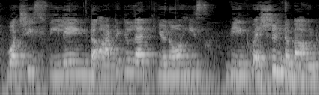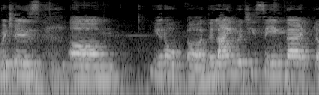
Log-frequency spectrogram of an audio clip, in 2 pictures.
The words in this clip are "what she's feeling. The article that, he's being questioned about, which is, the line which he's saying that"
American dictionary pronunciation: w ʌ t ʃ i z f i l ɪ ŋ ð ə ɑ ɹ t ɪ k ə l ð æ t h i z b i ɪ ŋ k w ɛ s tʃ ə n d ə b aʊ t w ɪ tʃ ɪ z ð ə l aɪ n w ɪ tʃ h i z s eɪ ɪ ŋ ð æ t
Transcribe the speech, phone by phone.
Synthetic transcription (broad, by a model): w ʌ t ʃ i z f i l ɪ ŋ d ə ɑ ɹ t ɪ k ə l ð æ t h i z b i ɪ ŋ k w ɛ s tʃ ə n d ə b aʊ t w ɪ tʃ ɪ z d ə l aɪ n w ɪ tʃ h i z s eɪ ɪ ŋ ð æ t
